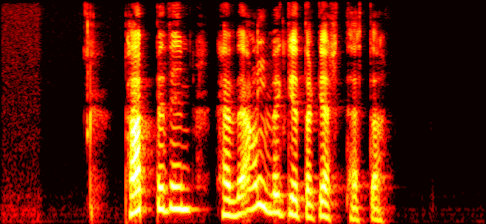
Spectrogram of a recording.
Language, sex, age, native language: Icelandic, female, 60-69, Icelandic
